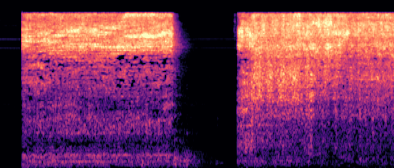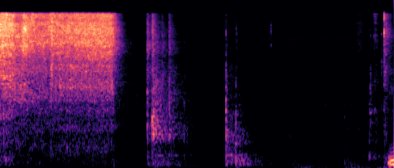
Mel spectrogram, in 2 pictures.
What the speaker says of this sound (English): the steam cleaner is the best for that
